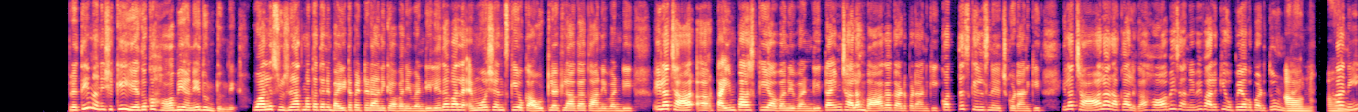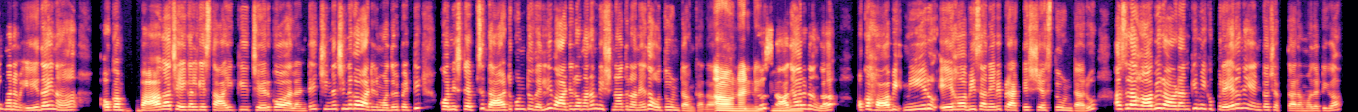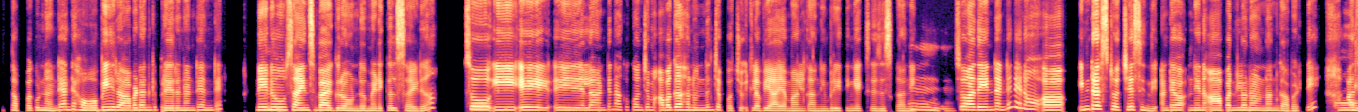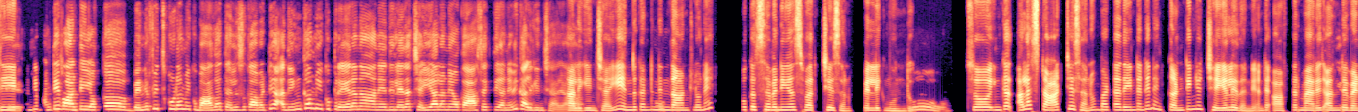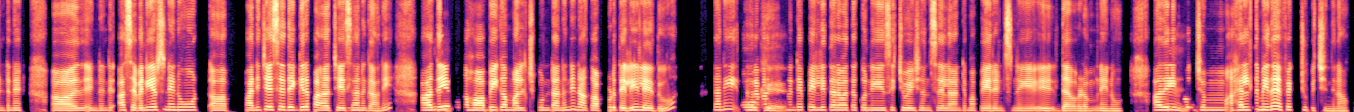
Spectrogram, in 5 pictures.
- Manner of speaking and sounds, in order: in English: "హాబీ"; other background noise; in English: "ఎమోషన్స్‌కి"; in English: "ఔట్‌లెట్"; in English: "టైమ్ పాస్‌కి"; chuckle; in English: "స్కిల్స్"; in English: "హాబీస్"; tapping; in English: "స్టెప్స్"; in English: "హాబీ"; in English: "హాబీస్"; in English: "ప్రాక్టీస్"; in English: "హాబీ"; in English: "హాబీ"; in English: "సైన్స్ బ్యాక్‌గ్రౌండ్ మెడికల్ సైడ్. సో"; in English: "బ్రీతింగ్ ఎక్సర్సైజెస్"; in English: "సో"; in English: "ఇంట్రెస్ట్"; in English: "బెనిఫిట్స్"; in English: "సెవెన్ ఇయర్స్ వర్క్"; in English: "సో"; in English: "స్టార్ట్"; in English: "బట్"; in English: "కంటిన్యూ"; in English: "ఆఫ్టర్ మ్యారేజ్"; in English: "సెవెన్ ఇయర్స్"; in English: "హాబీగా"; in English: "సిట్యుయేషన్స్"; in English: "పేరెంట్స్‌ని"; in English: "హెల్త్"; in English: "ఎఫెక్ట్"
- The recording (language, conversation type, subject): Telugu, podcast, ఈ హాబీని మొదలుపెట్టడానికి మీరు సూచించే దశలు ఏవి?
